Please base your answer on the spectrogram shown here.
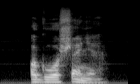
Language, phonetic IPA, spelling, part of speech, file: Polish, [ˌɔɡwɔˈʃɛ̃ɲɛ], ogłoszenie, noun, Pl-ogłoszenie.ogg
